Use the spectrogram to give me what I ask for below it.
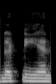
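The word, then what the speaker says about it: Ncnean: And the long spelling of it is looks very Celtic, but the way you pronounce it is Nuclean.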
